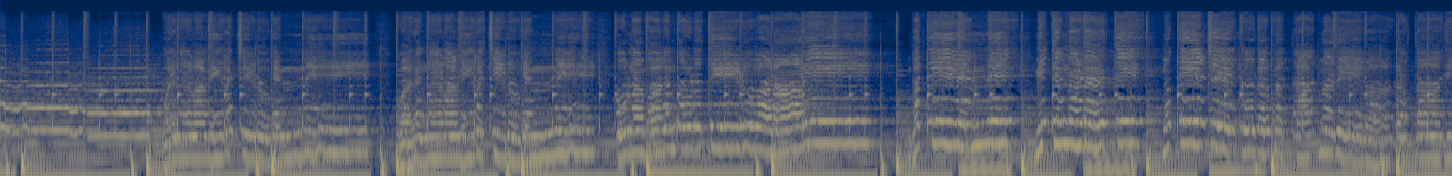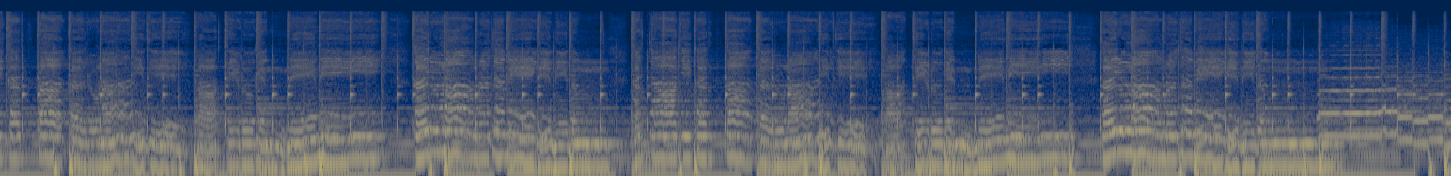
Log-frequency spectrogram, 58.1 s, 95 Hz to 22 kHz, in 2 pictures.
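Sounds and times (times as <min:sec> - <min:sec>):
person singing chant-like melody: 0:37.3 - 0:55.7.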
